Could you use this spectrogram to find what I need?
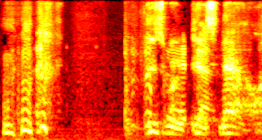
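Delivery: put-on dumb, skater-movie style punk kid voice. Imitating how the others sounded in someone's head: punk skater kid voice. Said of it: "like punk kids from a skater movie".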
